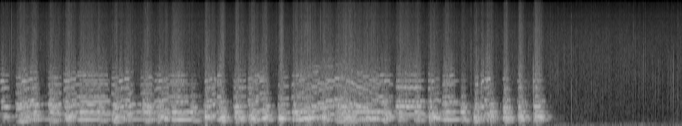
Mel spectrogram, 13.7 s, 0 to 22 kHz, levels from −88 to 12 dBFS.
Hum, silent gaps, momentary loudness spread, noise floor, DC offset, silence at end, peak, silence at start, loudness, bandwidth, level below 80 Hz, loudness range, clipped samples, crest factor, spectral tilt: none; none; 4 LU; -46 dBFS; under 0.1%; 0.35 s; -4 dBFS; 0 s; -21 LUFS; over 20 kHz; -50 dBFS; 5 LU; under 0.1%; 18 dB; -5 dB/octave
